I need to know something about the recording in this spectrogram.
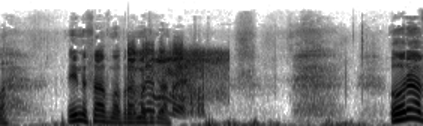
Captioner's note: radio talk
